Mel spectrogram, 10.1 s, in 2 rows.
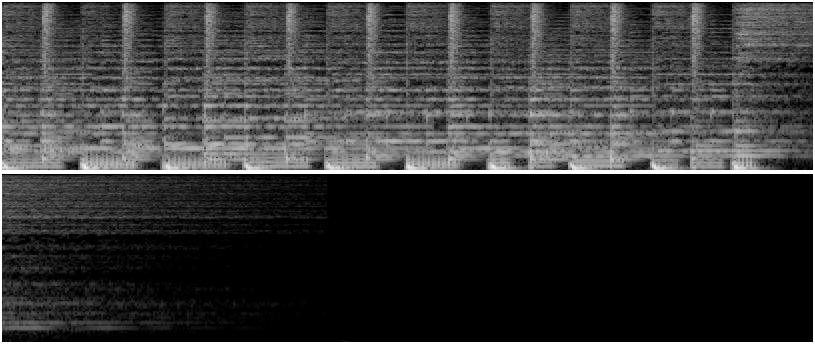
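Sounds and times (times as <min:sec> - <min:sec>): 
karaoke singing: 0:00.0 - 0:05.4.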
